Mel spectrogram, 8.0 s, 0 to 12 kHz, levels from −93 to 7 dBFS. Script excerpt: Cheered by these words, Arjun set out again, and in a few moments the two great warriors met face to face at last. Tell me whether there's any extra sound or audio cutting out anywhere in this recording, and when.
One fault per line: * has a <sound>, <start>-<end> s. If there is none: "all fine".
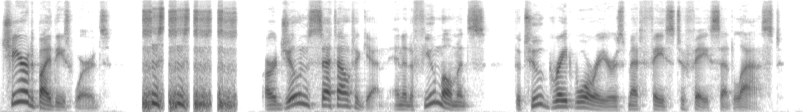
* has a laugh, 1.4-2.4 s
